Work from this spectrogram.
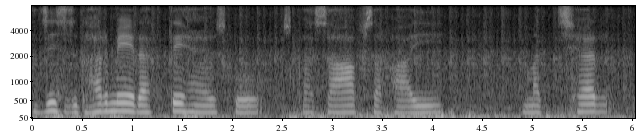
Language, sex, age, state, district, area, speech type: Urdu, female, 45-60, Bihar, Darbhanga, rural, spontaneous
